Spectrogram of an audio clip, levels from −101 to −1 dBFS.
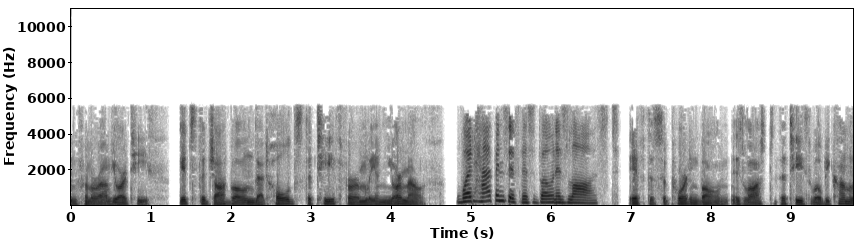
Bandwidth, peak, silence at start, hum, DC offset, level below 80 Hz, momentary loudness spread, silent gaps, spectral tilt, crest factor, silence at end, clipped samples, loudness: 5.8 kHz; 0 dBFS; 0 s; none; under 0.1%; -34 dBFS; 8 LU; 1.24-1.33 s, 4.68-4.81 s, 6.87-6.96 s; -11 dB/octave; 18 dB; 0 s; under 0.1%; -18 LUFS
